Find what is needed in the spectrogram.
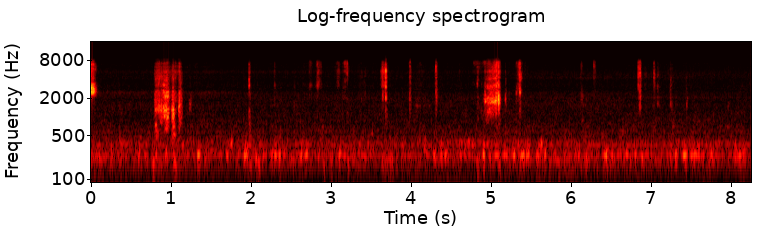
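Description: Faint handling noise of a trading card in a clear plastic holder: scattered light clicks and two short rustles, about a second in and about five seconds in, over a low steady hum.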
